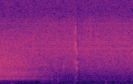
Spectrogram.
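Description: Faint steady hiss of background noise, dipping slightly in level over the first second.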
